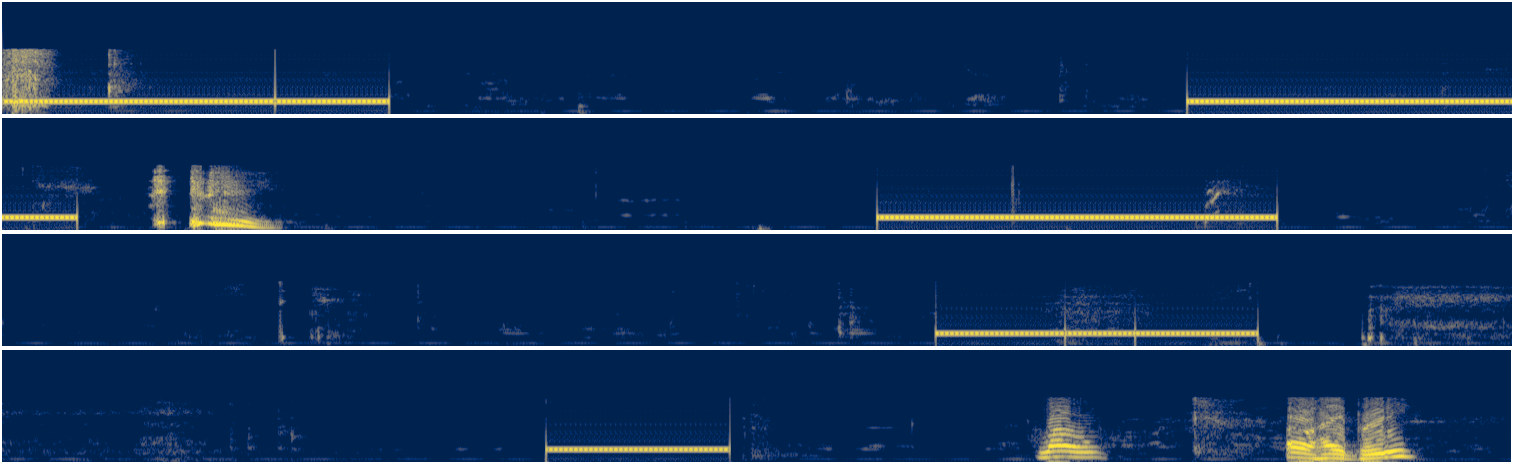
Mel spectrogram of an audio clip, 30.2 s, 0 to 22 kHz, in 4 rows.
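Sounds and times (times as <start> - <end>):
telephone ringing while a call is transferred: 0.2 - 2.0, 5.9 - 8.0, 12.0 - 14.0, 19.8 - 21.4, 25.4 - 26.3
speech: 27.8 - 28.2, 29.1 - 29.8.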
